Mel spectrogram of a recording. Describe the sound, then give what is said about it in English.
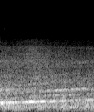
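A train running on the line toward Stratford, a steady rumble carrying a sustained whining tone that drifts slightly upward in pitch, even and unbroken throughout. “This train terminates at Stratford.”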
